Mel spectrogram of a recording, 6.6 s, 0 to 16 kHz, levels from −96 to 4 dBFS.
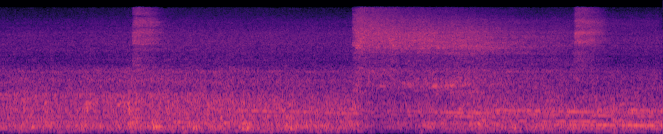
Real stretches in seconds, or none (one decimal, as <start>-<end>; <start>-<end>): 0.0-5.5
